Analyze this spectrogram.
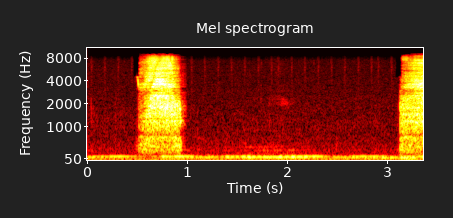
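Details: Owlets of barn owl in a nest box, night of 3 May 2023, a mouse being eaten by one sibling undisturbed; a rasping hiss, a quiet gap of over two seconds, then the next hiss starting.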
